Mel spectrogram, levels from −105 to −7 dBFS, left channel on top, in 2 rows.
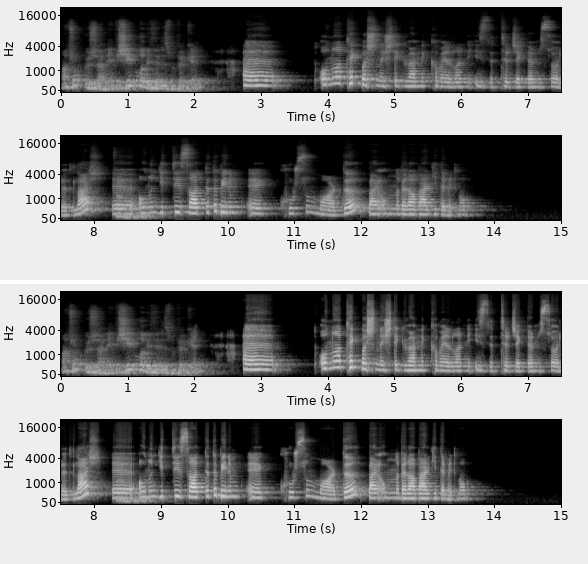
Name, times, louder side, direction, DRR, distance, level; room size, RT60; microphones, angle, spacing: voice 1, 0.0-2.0 8.3-8.8, equal, 10° left, -4 dB, 2.5 m, -41 dB
voice 2, 2.7-3.3 3.9-10.5 10.8-13.6, right 4 dB, 55° right, 15 dB, 0.4 m, -32 dB
9.0 x 5.7 x 4.6 m, 0.75 s
head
